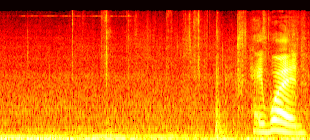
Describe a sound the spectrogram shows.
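Metal clicks and scrapes as a tool works at a car door lock.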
